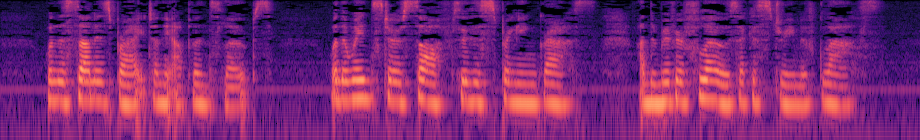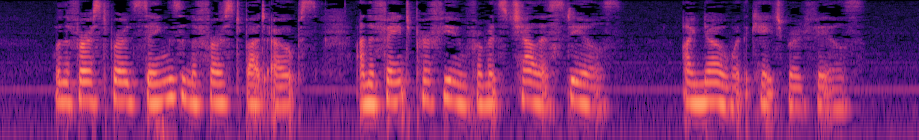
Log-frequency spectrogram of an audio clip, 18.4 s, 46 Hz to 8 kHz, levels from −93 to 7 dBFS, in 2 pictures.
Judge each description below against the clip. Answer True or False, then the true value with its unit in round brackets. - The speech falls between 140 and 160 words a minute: False (170 wpm)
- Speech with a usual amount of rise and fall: False (2.0 semitones)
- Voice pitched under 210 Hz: True (185 Hz)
